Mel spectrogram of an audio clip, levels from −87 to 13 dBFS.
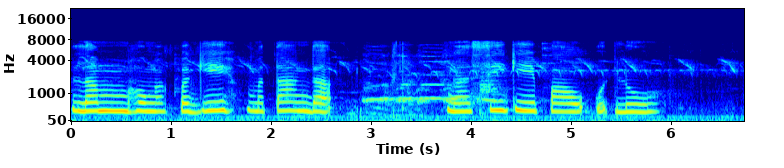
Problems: background sounds at intervals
